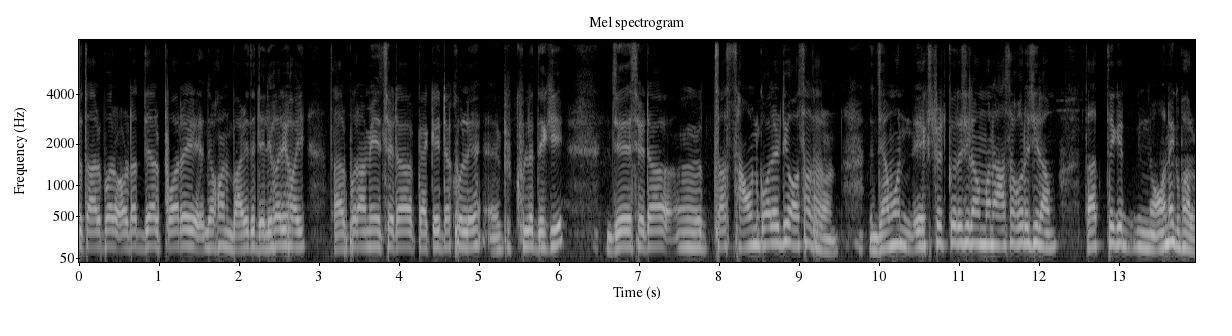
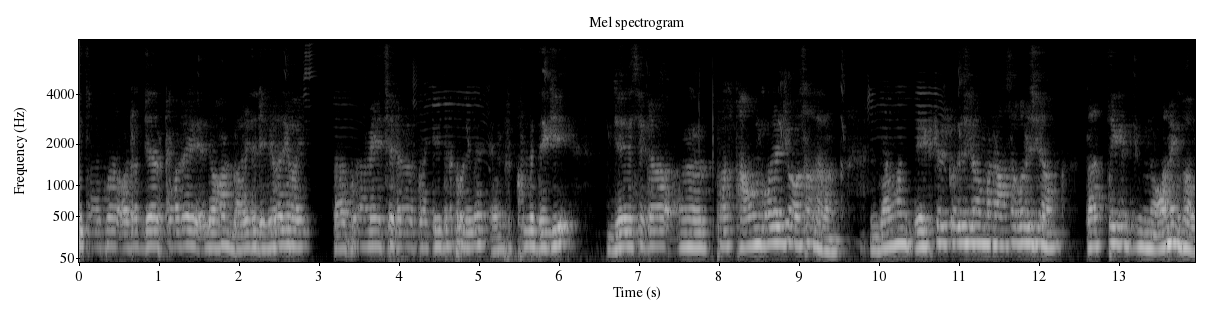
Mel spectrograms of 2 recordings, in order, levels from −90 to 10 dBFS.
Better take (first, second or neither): first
